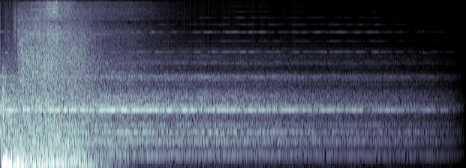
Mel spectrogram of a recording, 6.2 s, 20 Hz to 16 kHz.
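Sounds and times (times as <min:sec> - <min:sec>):
beacon deactivating: 0:00.0 - 0:01.8.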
